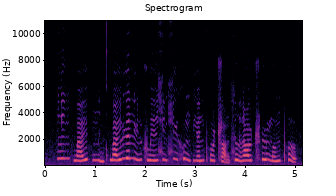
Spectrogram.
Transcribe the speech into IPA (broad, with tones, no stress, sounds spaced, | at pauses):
l i˥ ŋ f w a˧˥ ɪ̯ | m ḭ˨˩ ŋ kʰ w a˧˥ ɪ̯ l ɥ ɛ˥ n y˧˥ n ʈ͡ʂ w e˧˥ ɪ̯ ɕ y˧ n ɕ y˥˧ x ʊ˥˩ ŋ p j ɛ˧˥ n pʰ o˧ ʊ̯ ʈ͡ʂ ɑ̰˨˩ ŋ s ɹ̩˥˩ l ɑ˥ ʊ̯ ʈ͡ʂʰ ɻ̩˥ m ɤ˧˥ ŋ pʰ ɤ˥˩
